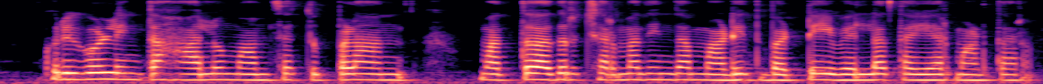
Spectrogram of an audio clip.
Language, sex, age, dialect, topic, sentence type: Kannada, female, 18-24, Northeastern, agriculture, statement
